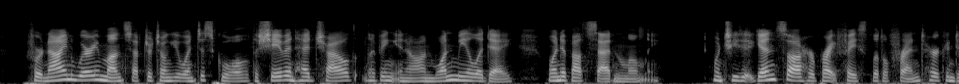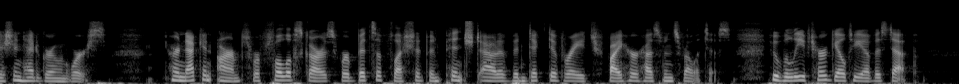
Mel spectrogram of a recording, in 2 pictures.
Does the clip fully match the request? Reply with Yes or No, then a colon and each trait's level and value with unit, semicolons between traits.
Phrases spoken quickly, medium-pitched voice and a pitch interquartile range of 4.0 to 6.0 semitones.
No: fast, 215 wpm; medium, 170 Hz; average, 2.9 semitones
